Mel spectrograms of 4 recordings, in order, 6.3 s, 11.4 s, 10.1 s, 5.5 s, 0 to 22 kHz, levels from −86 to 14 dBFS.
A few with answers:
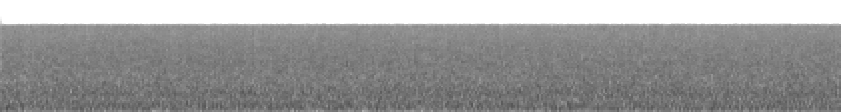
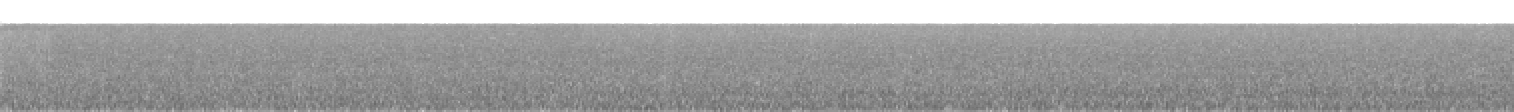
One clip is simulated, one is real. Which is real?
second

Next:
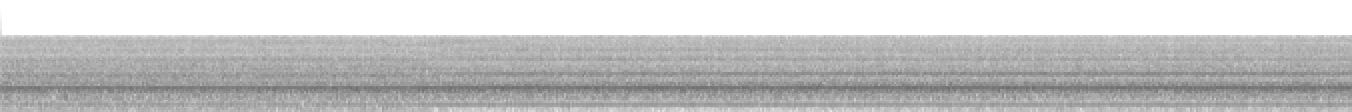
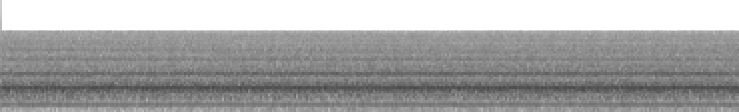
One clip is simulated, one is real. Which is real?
second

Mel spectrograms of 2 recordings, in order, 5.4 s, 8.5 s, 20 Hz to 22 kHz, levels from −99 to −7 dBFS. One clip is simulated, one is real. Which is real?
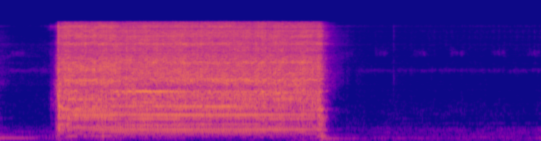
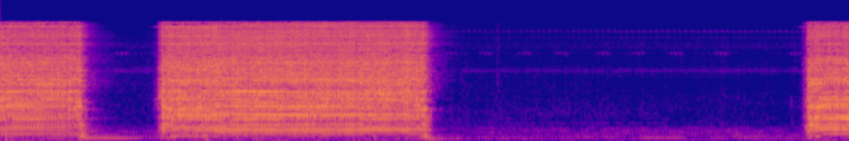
second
